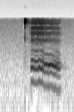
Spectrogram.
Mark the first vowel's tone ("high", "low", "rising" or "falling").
falling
